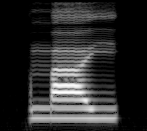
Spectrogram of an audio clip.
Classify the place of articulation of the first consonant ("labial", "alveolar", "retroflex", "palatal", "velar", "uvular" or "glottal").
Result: labial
